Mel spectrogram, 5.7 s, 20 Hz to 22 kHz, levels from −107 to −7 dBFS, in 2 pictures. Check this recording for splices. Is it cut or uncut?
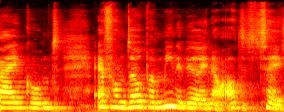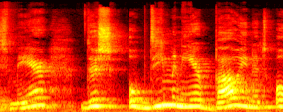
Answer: uncut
